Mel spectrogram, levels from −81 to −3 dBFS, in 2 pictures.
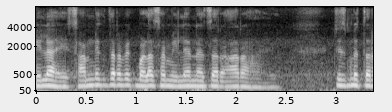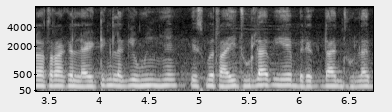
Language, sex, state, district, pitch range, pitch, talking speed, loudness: Hindi, male, Maharashtra, Pune, 145-160 Hz, 150 Hz, 295 wpm, -18 LUFS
